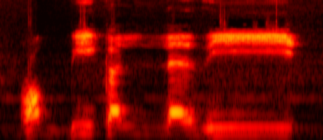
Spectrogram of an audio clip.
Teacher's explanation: ra we read in heavy sound due to fatha sign on it. Ladhi, zal we read softly, and here is ya madda. · Ladhi, zal we read softly, and here is ya madda. Ya is coming with sukun sign on it, and before the ya there is kasra. We long here 2 harakat, like 1 alif, which we can say 1 second.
